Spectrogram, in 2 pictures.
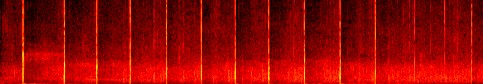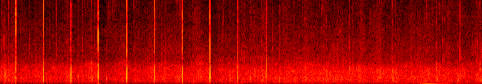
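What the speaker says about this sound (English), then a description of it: "offer yourself a huge round of applause" Audience at a Scottish brass band contest claps, a steady round of applause with sharp individual claps standing out near the front over a dense wash of hand claps, continuing evenly throughout.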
